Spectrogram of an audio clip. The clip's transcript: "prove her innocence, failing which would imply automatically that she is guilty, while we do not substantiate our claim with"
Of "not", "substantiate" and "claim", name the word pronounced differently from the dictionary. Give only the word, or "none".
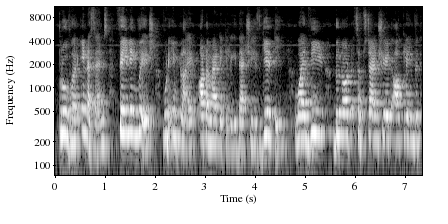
none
